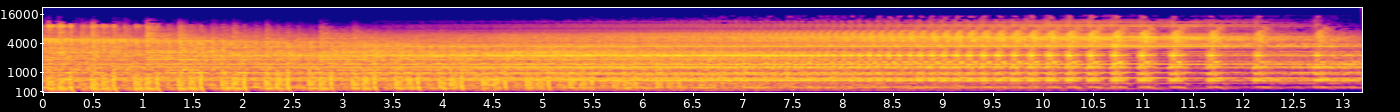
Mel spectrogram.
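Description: Progressive psytrance track. The kick drum and bass fade out over the first few seconds, leaving a breakdown of layered synths pulsing in a fast pattern.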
